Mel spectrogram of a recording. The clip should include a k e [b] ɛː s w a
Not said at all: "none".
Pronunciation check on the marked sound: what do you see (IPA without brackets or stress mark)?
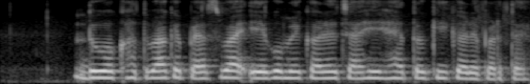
p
